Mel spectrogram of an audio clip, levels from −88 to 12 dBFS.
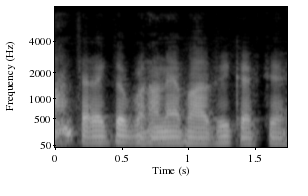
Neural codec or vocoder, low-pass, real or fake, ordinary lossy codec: codec, 16 kHz, 0.5 kbps, FunCodec, trained on LibriTTS, 25 frames a second; 7.2 kHz; fake; none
